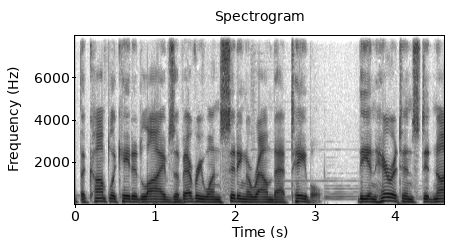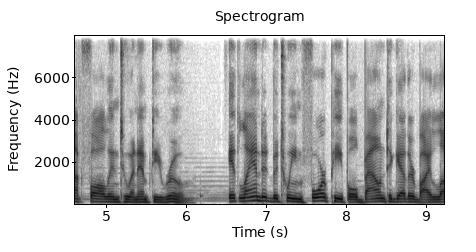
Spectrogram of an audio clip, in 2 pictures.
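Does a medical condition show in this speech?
No.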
